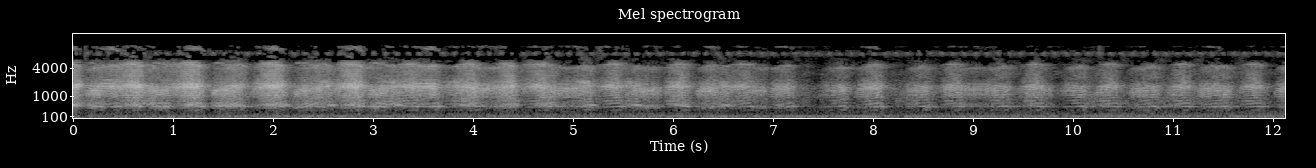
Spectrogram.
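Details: Tropical frogs calling during a tropical storm at Driver, Northern Territory, Australia, 13 December 2013, phone left recording: a dense chorus of pulsed croaks, roughly 76 pulses a minute, swelling and fading in broad noisy bursts.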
